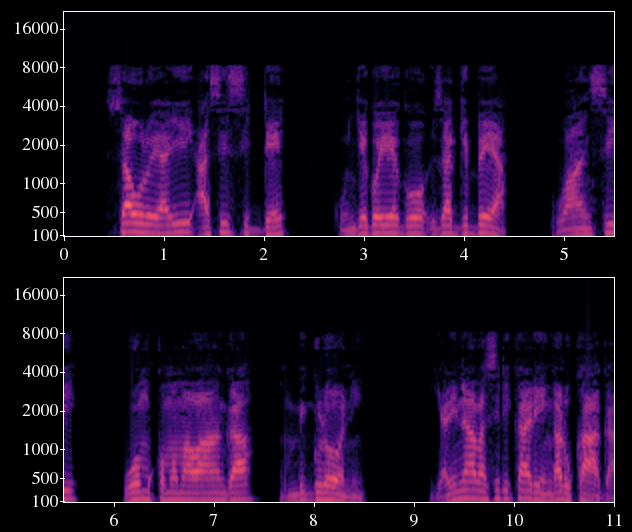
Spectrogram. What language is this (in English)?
Ganda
